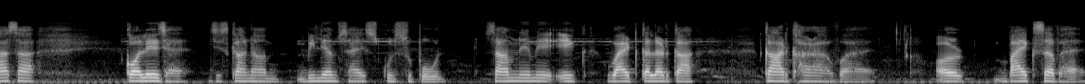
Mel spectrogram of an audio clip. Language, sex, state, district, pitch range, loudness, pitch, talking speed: Hindi, male, Bihar, Supaul, 120-145 Hz, -19 LUFS, 140 Hz, 125 wpm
